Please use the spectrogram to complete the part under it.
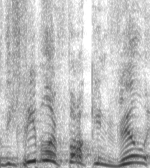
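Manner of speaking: exaggerated angry rant. Recalling getting scammed on a dinner, the speaker acts out a mock-angry rant. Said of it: "Like you'd act really mad".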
